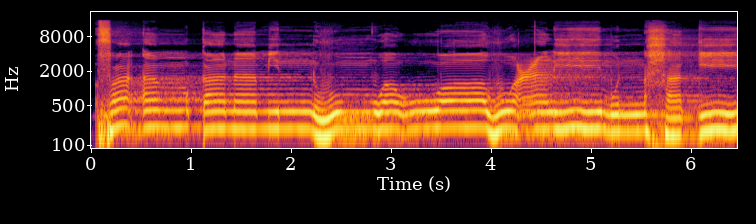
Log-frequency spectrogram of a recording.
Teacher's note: mim sukun bertemu waw idhar syafawi, mim sukun dibaca jelas tanpa mendengung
